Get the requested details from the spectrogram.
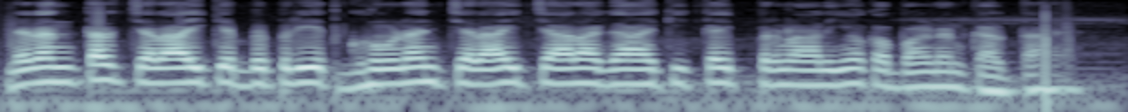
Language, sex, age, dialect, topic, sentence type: Hindi, male, 18-24, Awadhi Bundeli, agriculture, statement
